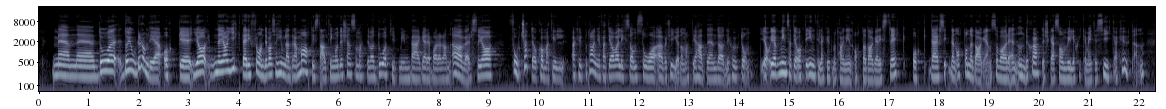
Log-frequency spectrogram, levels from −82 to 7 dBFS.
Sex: female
